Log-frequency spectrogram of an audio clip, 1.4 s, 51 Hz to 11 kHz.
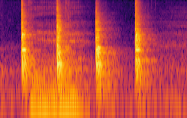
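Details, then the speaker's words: Tap test on the sill (rocker panel) of a 2000 Rover 75 Club 1.8 K-series, bit crusty: four sharp ringing taps about a third of a second apart, crisp bright tone, not the dull sound of rot; solid sill panel. "dull yeah but it's not can you see that yeah yeah yeah I can hear the difference solid dead"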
